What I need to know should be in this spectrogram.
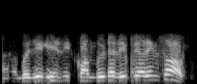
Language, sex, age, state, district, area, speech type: Bengali, male, 18-30, West Bengal, Hooghly, urban, conversation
